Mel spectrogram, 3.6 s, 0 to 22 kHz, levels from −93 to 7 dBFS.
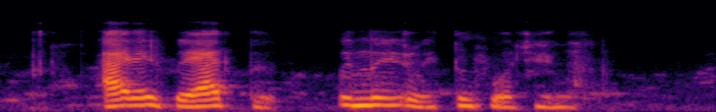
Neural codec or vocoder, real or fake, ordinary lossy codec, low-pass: codec, 16 kHz, 6 kbps, DAC; fake; Opus, 32 kbps; 7.2 kHz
